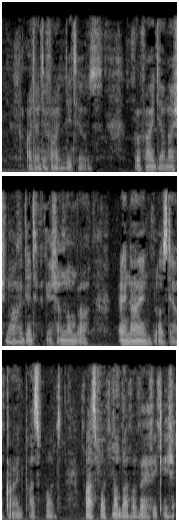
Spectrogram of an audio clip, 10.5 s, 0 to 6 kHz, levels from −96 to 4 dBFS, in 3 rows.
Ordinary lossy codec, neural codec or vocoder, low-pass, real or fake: MP3, 32 kbps; none; 5.4 kHz; real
